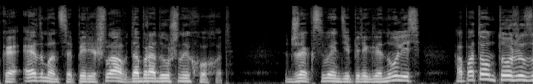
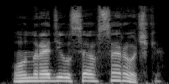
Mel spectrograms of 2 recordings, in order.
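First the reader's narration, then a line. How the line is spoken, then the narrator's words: Uncertain. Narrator (Russian): неуверенно сказала Венди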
